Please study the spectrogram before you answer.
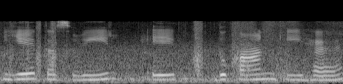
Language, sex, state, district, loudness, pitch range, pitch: Hindi, female, Haryana, Rohtak, -18 LUFS, 215-240 Hz, 225 Hz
